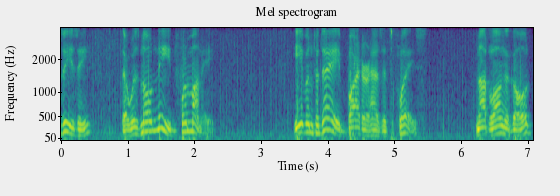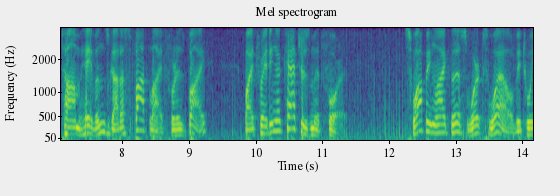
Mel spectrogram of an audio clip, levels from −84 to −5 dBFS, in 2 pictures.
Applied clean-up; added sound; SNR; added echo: none; none; none; none.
